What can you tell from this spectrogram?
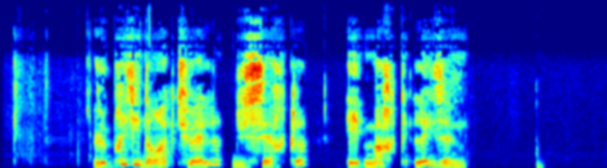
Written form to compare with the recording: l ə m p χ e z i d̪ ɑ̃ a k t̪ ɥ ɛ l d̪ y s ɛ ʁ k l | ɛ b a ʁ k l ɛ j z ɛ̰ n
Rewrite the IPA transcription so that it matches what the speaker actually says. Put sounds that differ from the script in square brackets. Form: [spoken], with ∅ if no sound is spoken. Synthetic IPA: l ə [∅] p χ e z i d̪ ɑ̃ a k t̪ ɥ ɛ l d̪ y s ɛ ʁ k l | ɛ [m] a ʁ k l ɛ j z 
